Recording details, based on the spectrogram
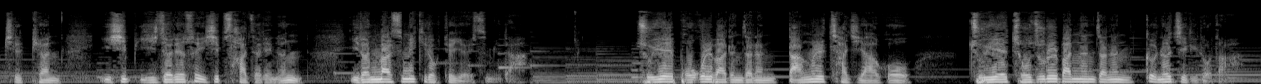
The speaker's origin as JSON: {"language": "Korean", "country": "North Korea", "lives_now": "Seoul, South Korea", "said": "저는 탈북민"}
